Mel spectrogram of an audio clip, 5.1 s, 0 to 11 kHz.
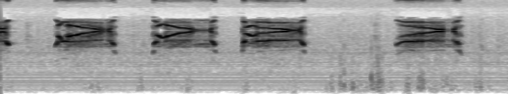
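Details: Evening osprey feeding at Port Lincoln, Australia, 9 October 2020: four high, piercing, whistled calls, each roughly half a second long, arriving about once a second, over faint low background noise.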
